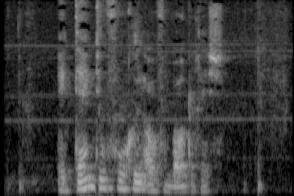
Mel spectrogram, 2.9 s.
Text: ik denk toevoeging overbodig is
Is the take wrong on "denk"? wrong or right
right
